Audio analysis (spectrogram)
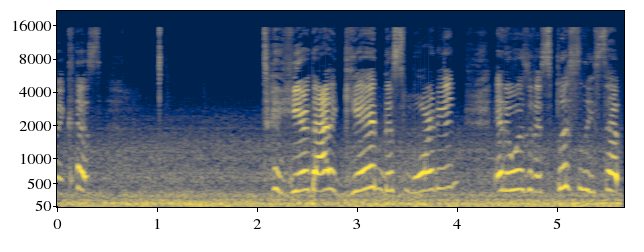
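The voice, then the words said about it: Emotional, choked-up voice. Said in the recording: “I'm getting emotional right now”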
